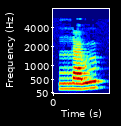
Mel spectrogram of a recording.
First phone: nː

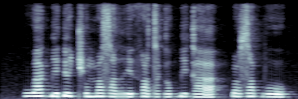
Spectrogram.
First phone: w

